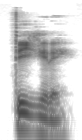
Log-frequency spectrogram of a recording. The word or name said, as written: Tigre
